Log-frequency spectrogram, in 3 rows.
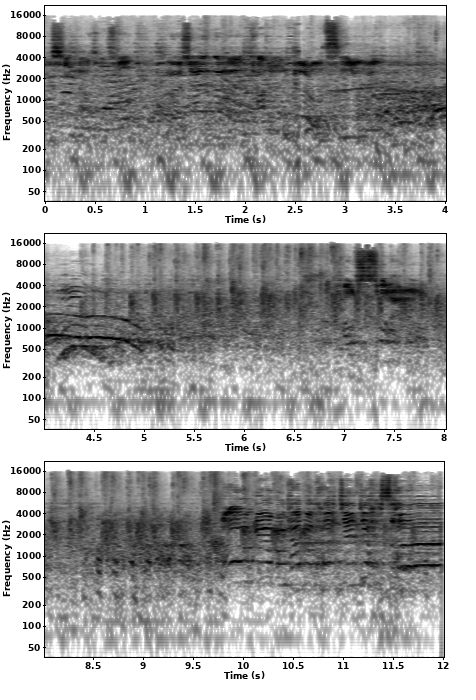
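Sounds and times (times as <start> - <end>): crowd applauding and cheering: 3.4 - 12.0.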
